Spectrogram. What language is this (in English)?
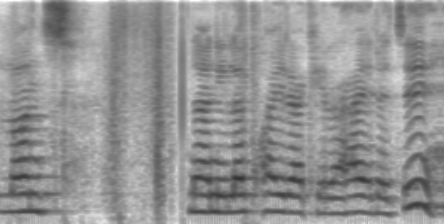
Nepali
